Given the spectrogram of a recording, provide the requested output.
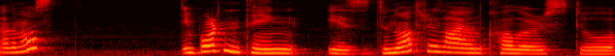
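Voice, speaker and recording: Speaking at a fairly slow pace, a woman uses lively intonation at a medium pitch. She has an ordinary speaking voice. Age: 20s. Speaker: accessibility instructor. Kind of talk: tutorial.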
